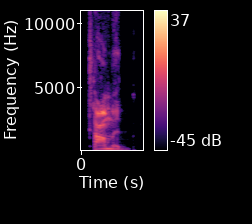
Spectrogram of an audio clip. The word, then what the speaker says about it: Talmud: Yeah, Talmud.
